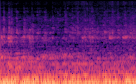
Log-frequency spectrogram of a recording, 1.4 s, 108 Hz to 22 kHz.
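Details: 1976 Chevy C30 one-ton V8, running after a cold start following a week of sitting: deep, steady, even rumble with no knocks or misses. Sounds healthy.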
